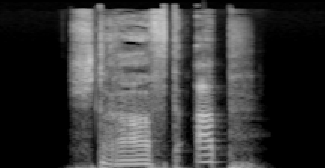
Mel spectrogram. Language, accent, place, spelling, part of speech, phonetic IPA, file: German, Germany, Berlin, straft ab, verb, [ˌʃtʁaːft ˈap], De-straft ab.ogg
- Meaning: 1. singular imperative of abstrafen 2. first-person singular present of abstrafen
